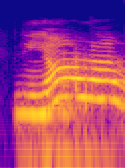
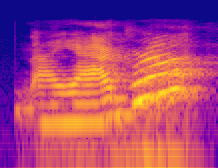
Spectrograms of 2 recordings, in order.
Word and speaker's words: Niara: of my name tags niara looks like niera aaron irony area near and sometimes drip slowly and uncertainly out of mouths like niagara as if i've misspelled my own name without a g when i tell them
